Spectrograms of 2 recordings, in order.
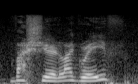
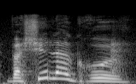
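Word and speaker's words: Vachier-Lagrave: O Maxim Vachier Lagrave. Isso daí é uma pronúncia americana para o nome francês. Então deve ser Maxim Vachier Lagrave. Alguma coisa nesse sentido.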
